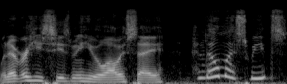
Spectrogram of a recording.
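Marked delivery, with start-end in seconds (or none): 1.9-2.9 put-on very high, sweet babyish voice. Reading a letter, quoting how the writer's boyfriend greets her, in a baby voice. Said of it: "in a baby voice".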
